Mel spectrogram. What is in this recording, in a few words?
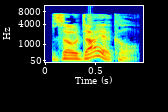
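"zodiacal", British English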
